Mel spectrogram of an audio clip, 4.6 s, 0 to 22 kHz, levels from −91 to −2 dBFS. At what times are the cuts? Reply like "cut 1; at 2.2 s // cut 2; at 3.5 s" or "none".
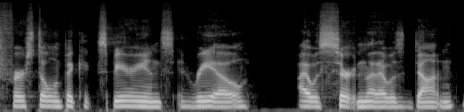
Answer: none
